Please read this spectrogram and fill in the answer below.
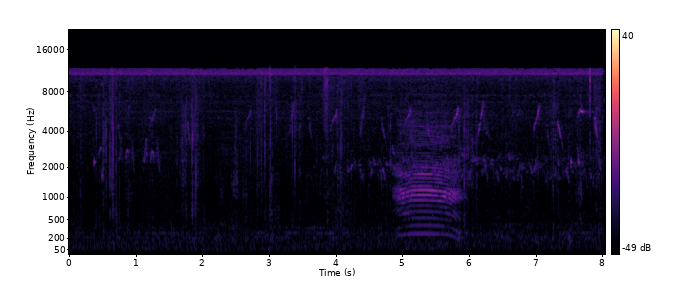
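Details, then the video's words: Village cattle grazing freely in a rice paddy; after quiet field ambience full of small bird chirps, one strong, level moo sounds for about a second, slightly falling at the end. "suara sapi moo"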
